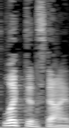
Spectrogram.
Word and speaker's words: Liechtenstein: Liechtenstein.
